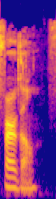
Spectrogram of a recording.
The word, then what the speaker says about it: Fergal: Okay, so we're going with Fergal. Fergal Sharkey. Yes. – Please tell me about. So this is Fergal Sharkey is.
